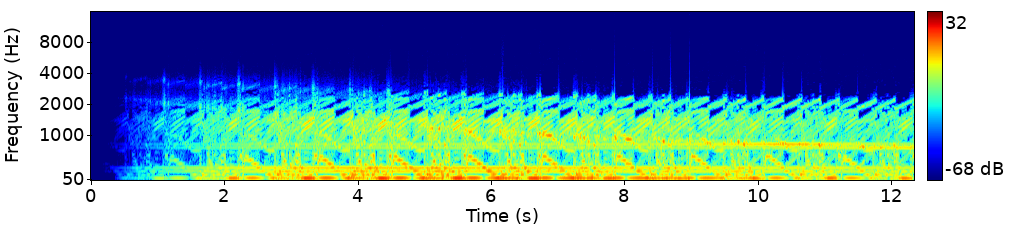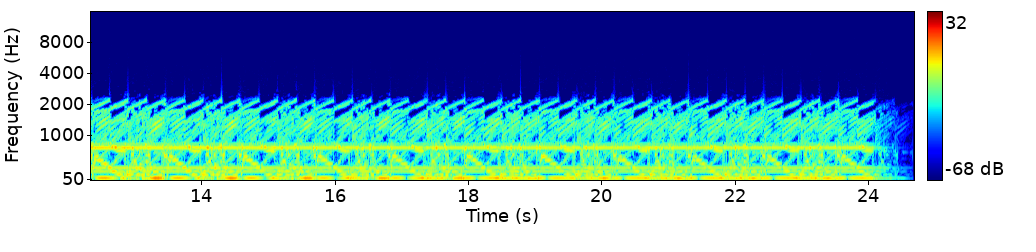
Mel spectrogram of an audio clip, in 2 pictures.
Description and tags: mad robot, ecstatic insects and toads
FX, drone, industrial, soundscape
